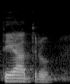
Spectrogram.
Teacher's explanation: está la E y la A juntas, ambas son vocales abiertas y ambas se separan, formando el hiato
